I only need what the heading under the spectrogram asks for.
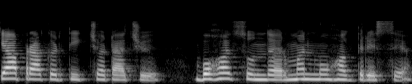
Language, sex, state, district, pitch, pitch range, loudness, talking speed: Garhwali, female, Uttarakhand, Tehri Garhwal, 230 Hz, 220-240 Hz, -20 LUFS, 115 wpm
